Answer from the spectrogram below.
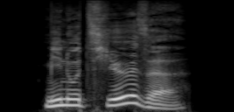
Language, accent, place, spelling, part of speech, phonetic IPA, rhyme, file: German, Germany, Berlin, minutiöse, adjective, [minuˈt͡si̯øːzə], -øːzə, De-minutiöse.ogg
- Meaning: inflection of minutiös: 1. strong/mixed nominative/accusative feminine singular 2. strong nominative/accusative plural 3. weak nominative all-gender singular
